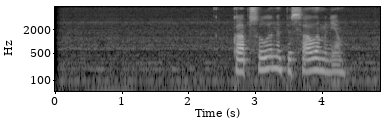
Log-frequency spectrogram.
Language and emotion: Russian, neutral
